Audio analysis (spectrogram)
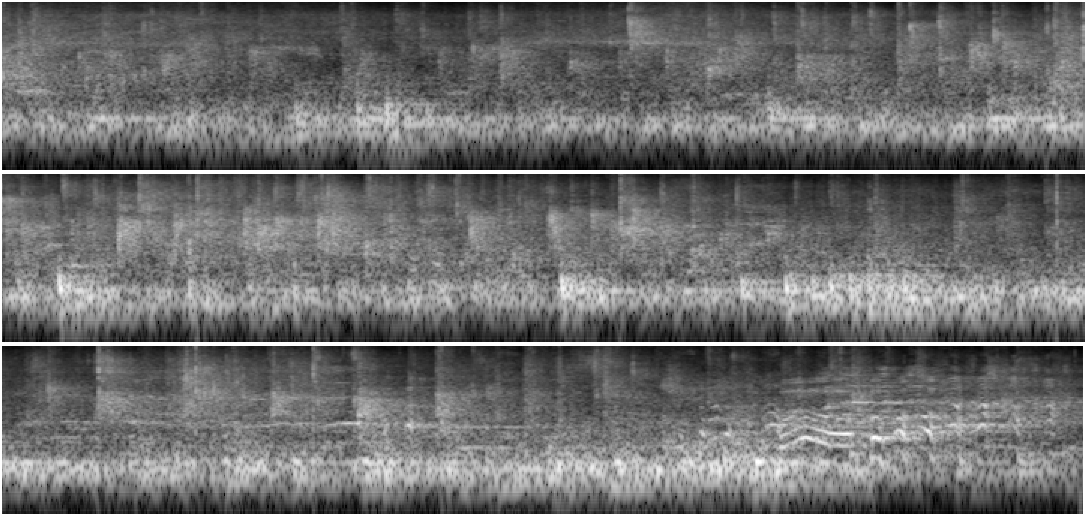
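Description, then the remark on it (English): A crowd claps and stomps in a dense, continuous patter of sharp slaps and heavy thuds, mimicking a rumbling thunderstorm, with voices murmuring underneath throughout. “So for lightning and thunder, you can clap. You can stomp, rumble.”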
